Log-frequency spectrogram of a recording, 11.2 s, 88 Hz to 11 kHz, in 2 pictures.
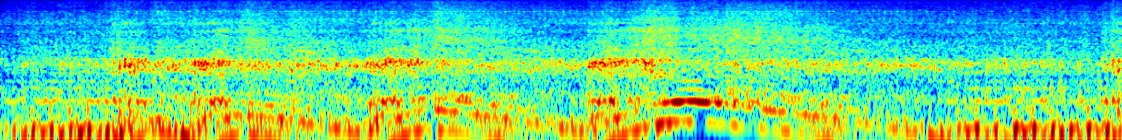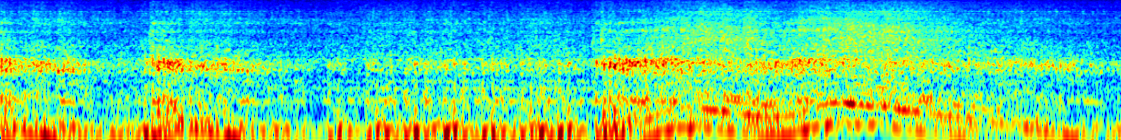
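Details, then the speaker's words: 1985 Honda Rebel motorcycle with only 2000 miles, first start after about 17 years stored, running on fuel reserve and warming up before adjustment: smooth idle with clean, even throttle blips; normal idle and revving. "Okay, we'll let her run for a while to warm up and then we'll see what we can do about the adjustment of the curve."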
